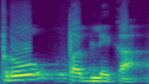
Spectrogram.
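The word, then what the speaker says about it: ProPublica: भी बोल सकते हैं इसे थोड़ा सा प्रोनाउंसिएशन का आप समझ लीजिए प्रोपब्लिका इसका जो राइट प्रोनाउंसिएशन है वो यही है यानी ऑप्शन डी इसका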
